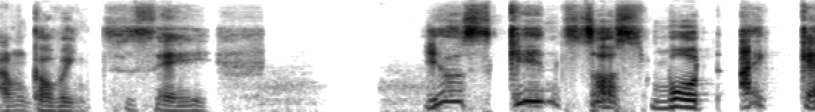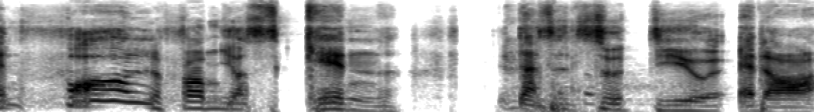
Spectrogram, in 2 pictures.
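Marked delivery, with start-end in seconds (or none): 2.1-8.2 yelling in character, higher and louder. Voicing a character who shouts an insult from the table: in-character shout. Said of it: "Nikakin's going to shout onto the, uh, Frederick".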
